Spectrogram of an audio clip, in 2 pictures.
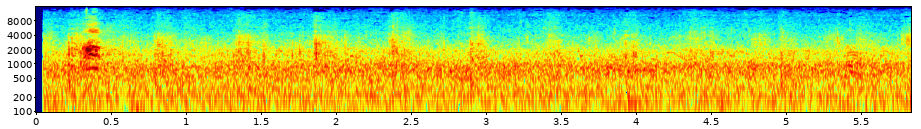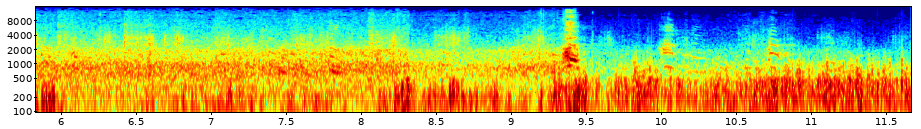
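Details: Barnacle geese swimming and interacting near the shoreline in Helsinki, Finland, in October 2022 give short, yapping honks at an uneven pace over a steady rumble of water and wind.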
